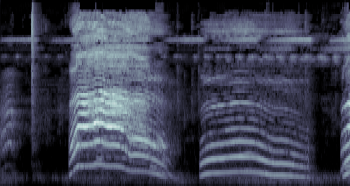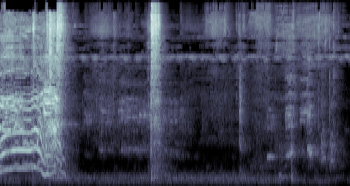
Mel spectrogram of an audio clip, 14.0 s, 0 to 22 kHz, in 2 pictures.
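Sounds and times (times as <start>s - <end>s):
cat caterwauling: 1.3s - 8.6s.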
